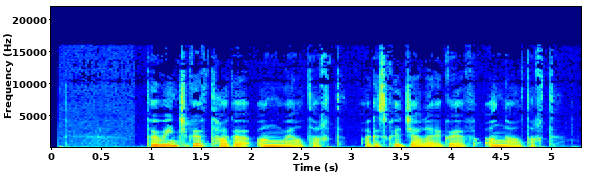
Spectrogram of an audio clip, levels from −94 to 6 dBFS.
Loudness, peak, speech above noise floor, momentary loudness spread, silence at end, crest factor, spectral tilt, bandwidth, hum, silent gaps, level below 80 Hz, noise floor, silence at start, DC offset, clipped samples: -28 LUFS; -12 dBFS; 28 dB; 14 LU; 0.25 s; 18 dB; -5 dB/octave; 16 kHz; none; none; -52 dBFS; -56 dBFS; 0.1 s; under 0.1%; under 0.1%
